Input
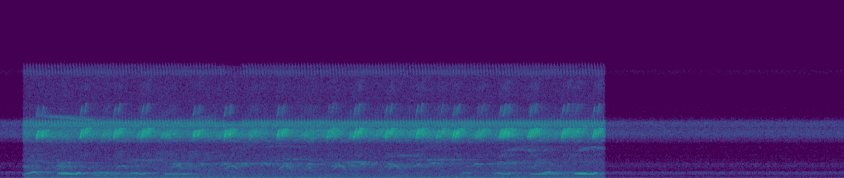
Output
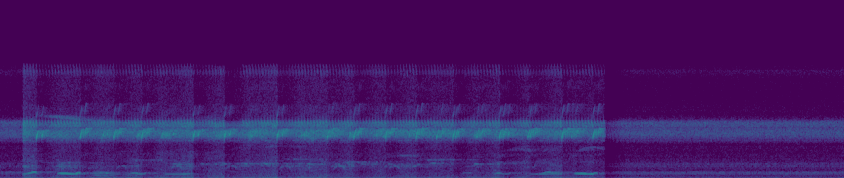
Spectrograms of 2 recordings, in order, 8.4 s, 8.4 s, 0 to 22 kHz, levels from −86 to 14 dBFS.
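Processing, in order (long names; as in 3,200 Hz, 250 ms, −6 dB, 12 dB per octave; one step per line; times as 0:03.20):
downward compressor 10 to 1, threshold −41 dBFS, peak gain reduction 19 dB
level +2 dB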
